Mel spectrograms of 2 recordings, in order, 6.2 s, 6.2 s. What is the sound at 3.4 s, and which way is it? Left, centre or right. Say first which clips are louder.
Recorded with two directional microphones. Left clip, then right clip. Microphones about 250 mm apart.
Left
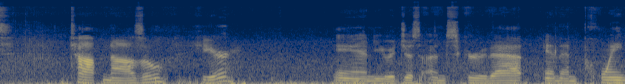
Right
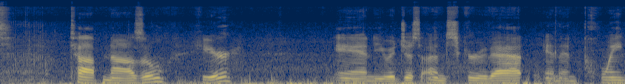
Speech: right 4 dB; centre.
